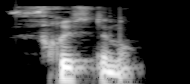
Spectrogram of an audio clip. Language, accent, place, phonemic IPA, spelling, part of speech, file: French, France, Lyon, /fʁys.tə.mɑ̃/, frustement, adverb, LL-Q150 (fra)-frustement.wav
- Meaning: roughly, coarsely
